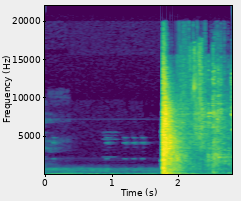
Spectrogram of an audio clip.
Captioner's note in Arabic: طلقات نارية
